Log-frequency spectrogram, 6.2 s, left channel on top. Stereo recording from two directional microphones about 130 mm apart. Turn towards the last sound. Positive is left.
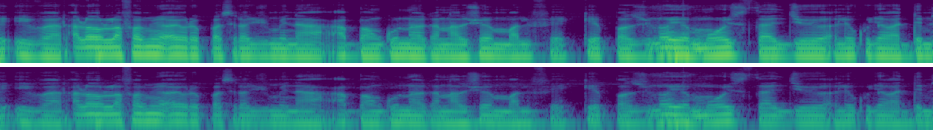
turn(degrees=50)  # may be behind; listen again after turning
